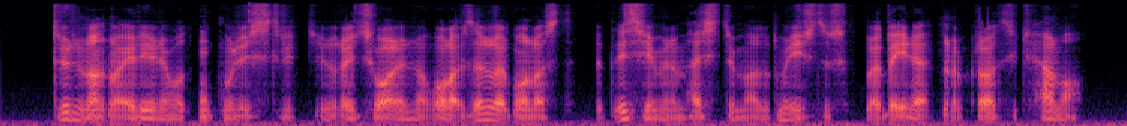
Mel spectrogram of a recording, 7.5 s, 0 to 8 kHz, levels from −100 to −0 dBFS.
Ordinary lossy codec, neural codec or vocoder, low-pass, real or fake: AAC, 48 kbps; autoencoder, 22.05 kHz, a latent of 192 numbers a frame, VITS, trained on many speakers; 7.2 kHz; fake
